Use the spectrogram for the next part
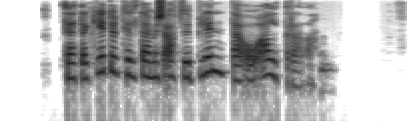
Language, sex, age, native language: Icelandic, female, 30-39, Icelandic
